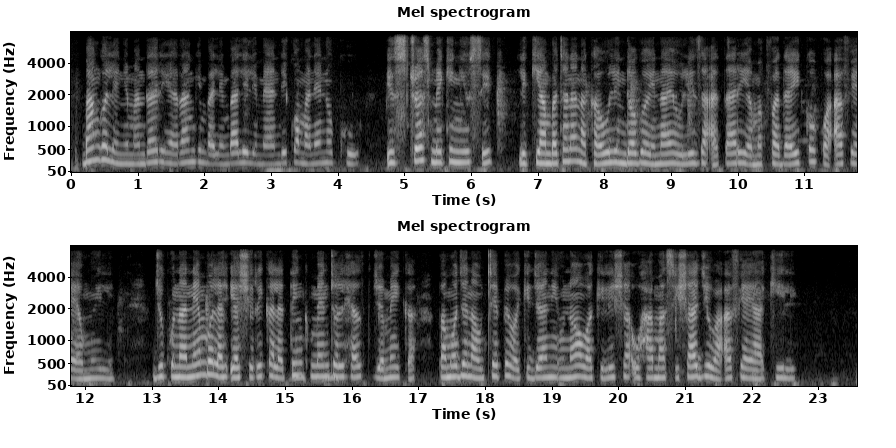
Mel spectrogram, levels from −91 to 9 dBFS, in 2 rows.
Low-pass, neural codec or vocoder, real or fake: 7.2 kHz; none; real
